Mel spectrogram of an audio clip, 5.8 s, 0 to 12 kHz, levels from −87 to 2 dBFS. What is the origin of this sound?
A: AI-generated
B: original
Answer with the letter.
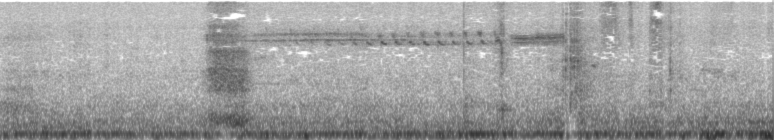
B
